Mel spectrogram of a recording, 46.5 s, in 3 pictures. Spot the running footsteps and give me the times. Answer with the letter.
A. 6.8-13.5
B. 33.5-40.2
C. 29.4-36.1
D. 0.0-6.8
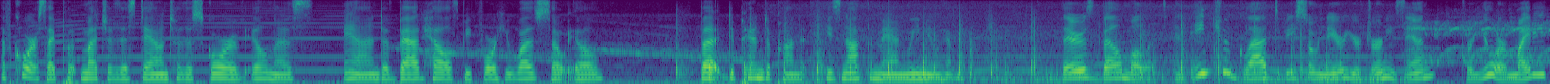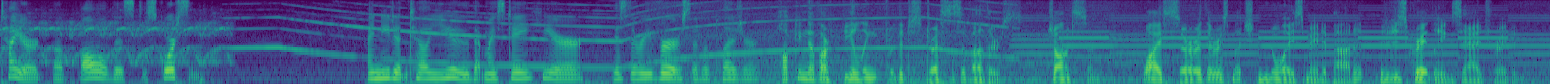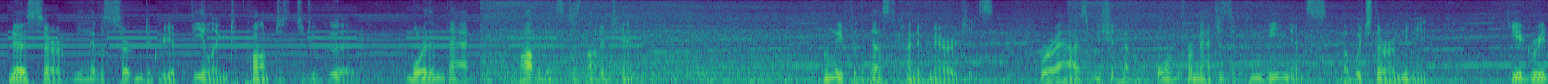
A.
